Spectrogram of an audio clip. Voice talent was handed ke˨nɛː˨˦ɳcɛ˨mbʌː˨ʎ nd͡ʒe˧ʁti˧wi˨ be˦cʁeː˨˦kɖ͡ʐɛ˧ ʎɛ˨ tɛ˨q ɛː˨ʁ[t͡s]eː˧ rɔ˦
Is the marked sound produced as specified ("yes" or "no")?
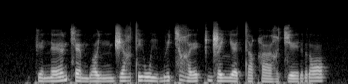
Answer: no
